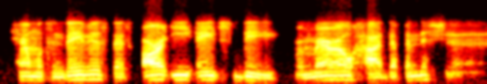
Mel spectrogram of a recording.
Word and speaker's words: REHD: That's REHD. Romero High Definition. REHD. H is silent.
